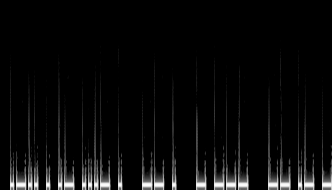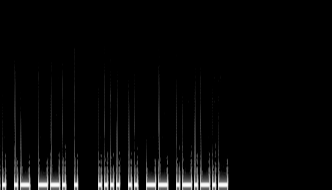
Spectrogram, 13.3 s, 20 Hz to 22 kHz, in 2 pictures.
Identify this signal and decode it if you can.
Morse code, heard as a keyed tone, about 20 wpm, 700 Hz. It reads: LEAVE ME TO MANAGE HIM.
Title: Sentences from Top 1400 Words 20wpm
